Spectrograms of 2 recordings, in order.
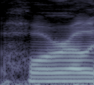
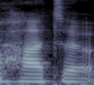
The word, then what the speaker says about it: Hato: I can't go with Horo. Is that how you say his name, Horo? I think it's Jorrel Hato. Yeah. Oh, Hato. Okay, yeah.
